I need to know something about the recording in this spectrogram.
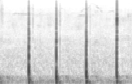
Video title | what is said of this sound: WASSERMELONEN anbauen - Anbau, Pflege, Ernte, Verkostung | Die hier klingt jetzt zum Beispiel auch nicht hohl.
